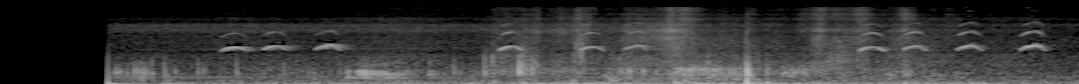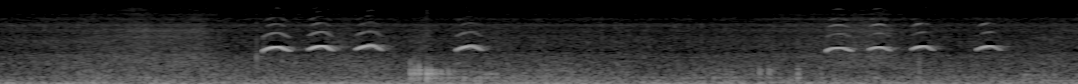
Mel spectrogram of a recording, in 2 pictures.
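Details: Male emu chick a little over a week old, cuddling with its keepers: bursts of short, arched whistled peeps, mostly in quick runs of three or four, separated by pauses, with rustling handling noise in the first seconds.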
